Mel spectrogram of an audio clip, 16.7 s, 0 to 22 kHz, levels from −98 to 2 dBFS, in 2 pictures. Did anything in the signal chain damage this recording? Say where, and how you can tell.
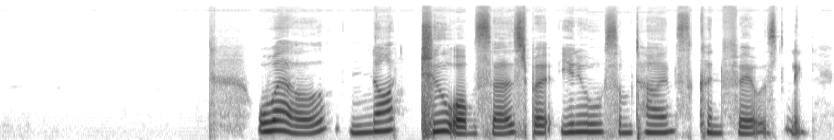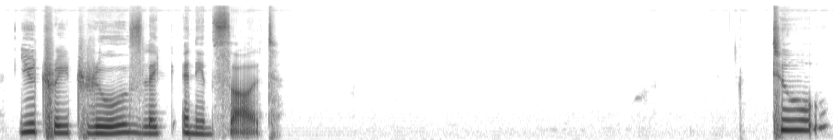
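Yes: a drift correction step, likely in buffer clock matching, slowed playback 5.4% from 5.88 to 6.67 s after "too obsessed but you", dropping pitch nearly a semitone, then snapping back.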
